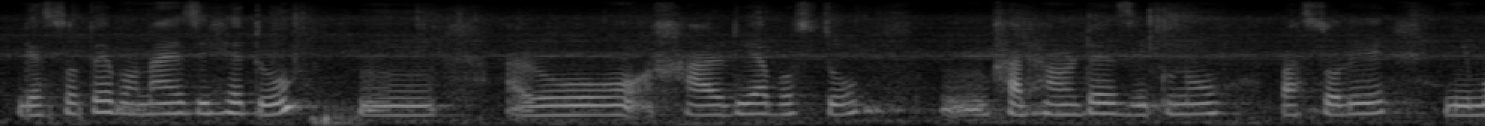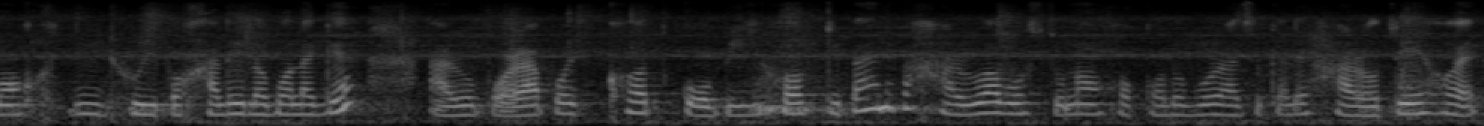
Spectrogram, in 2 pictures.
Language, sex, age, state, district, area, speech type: Assamese, female, 30-45, Assam, Nagaon, rural, spontaneous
